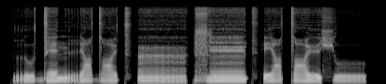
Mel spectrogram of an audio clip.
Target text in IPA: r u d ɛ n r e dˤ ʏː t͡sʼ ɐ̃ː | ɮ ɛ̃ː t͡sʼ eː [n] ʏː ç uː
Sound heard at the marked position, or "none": tˤ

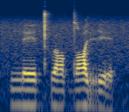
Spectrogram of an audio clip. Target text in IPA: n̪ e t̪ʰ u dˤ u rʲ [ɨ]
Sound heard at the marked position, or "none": e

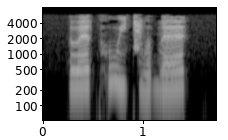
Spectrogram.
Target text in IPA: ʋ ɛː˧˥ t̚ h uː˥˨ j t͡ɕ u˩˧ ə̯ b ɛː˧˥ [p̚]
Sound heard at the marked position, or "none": k̚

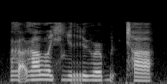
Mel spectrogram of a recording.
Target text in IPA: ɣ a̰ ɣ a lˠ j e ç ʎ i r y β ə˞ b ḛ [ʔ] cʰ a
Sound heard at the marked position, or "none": ʔ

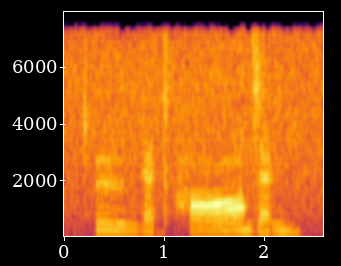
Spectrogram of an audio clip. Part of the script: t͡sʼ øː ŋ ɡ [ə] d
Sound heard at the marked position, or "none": æ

